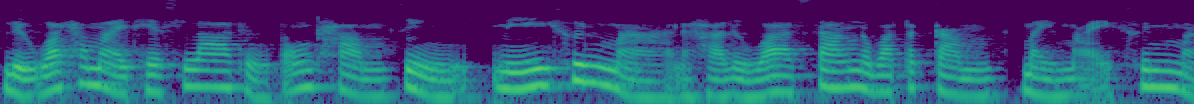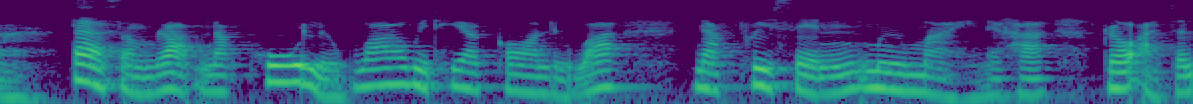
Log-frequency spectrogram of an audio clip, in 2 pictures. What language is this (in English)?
Thai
